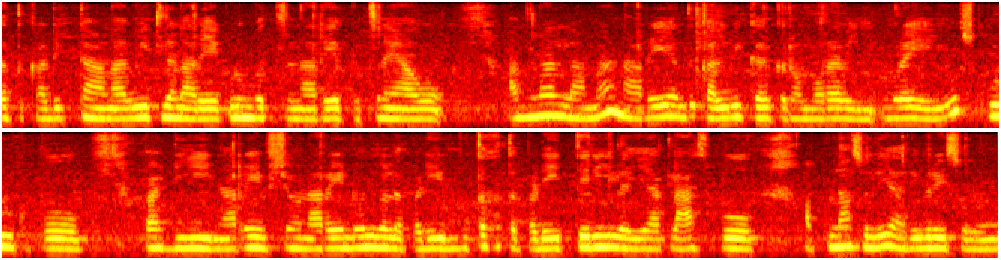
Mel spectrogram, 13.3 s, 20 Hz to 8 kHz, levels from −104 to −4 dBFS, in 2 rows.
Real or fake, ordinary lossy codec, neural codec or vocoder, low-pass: real; none; none; none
